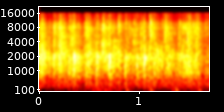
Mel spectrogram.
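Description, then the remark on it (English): A crowd applauds for Shot, a caller on the show, clapping steadily: a dense wash of many hands at an even, moderate loudness with no voices on top. “Round of applause for Shot.”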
